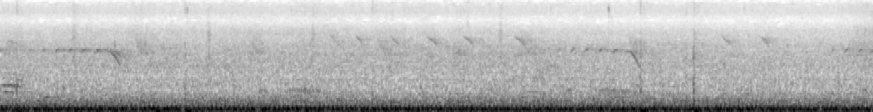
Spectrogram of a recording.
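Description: Small birds calling: a held high whistle that drops off sharply, repeated a few times, with short falling chirps in between. Under them runs a steady low hum, the loudest sound throughout.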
